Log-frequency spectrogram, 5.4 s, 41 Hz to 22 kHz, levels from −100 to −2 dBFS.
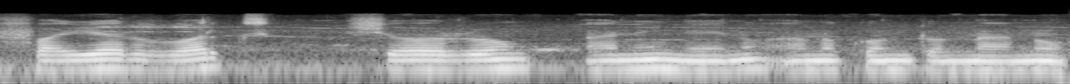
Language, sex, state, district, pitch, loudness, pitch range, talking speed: Telugu, male, Andhra Pradesh, Sri Satya Sai, 125 Hz, -17 LUFS, 120-130 Hz, 65 wpm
